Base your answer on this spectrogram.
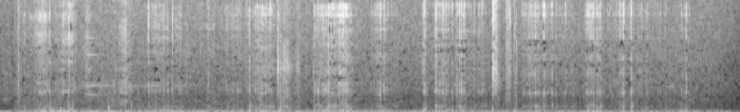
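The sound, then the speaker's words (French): Leather being cut with a hand cutting tool, including soft, flexible sections of the hide: a steady, dense rasping and scraping texture dotted with many small clicks and snips, continuing without pause and with no talk. “Donc là, je vais prendre mon outil et je vais pouvoir découper.”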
